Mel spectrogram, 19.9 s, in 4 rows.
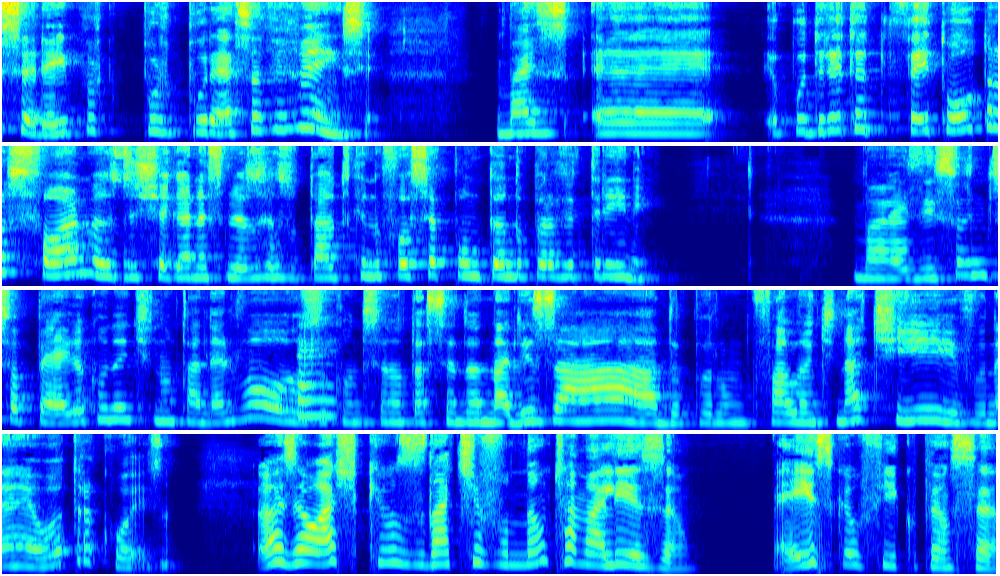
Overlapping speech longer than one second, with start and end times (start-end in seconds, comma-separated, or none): none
